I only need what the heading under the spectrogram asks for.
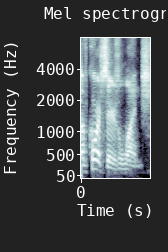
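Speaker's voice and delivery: put-on flat, deadpan delivery. Retelling a director's flat joke to the cast: imitating a deadpan flat delivery. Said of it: "he says everything very flat".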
